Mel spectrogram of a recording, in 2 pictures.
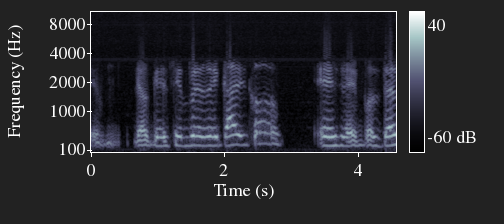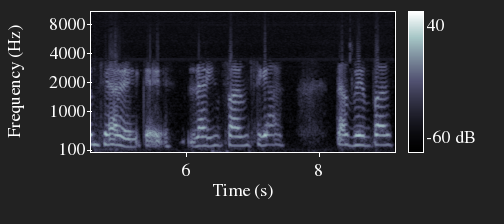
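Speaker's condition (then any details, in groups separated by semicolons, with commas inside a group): Cerebral palsy; physical disability affecting movement and posture; manner of speaking and moving affected, prompting others' prejudice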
